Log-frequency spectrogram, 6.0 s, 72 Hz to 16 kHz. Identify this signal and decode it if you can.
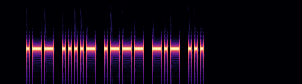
Morse code, heard as a keyed tone, about 20 wpm, 700 Hz. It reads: W4JKS
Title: USA Call Signs - 5 Characters - 20wpm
